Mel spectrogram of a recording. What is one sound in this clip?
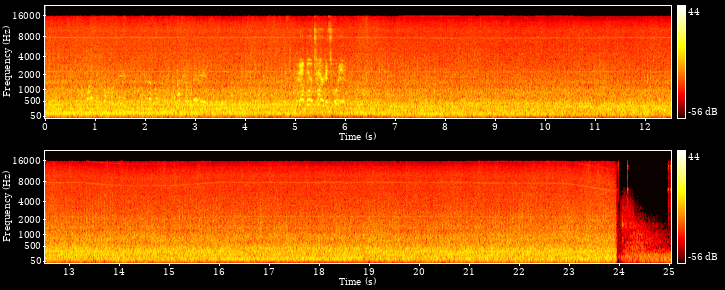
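A helicopter's rotor thuds and its engine drones steadily.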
